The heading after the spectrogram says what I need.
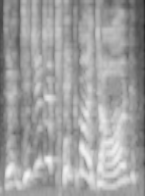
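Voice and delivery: high, loud disbelief; outraged surprise at the screen; shocked outburst. Real, not acted. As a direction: blurt it out in real shock. Dog kicked during cutscene.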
